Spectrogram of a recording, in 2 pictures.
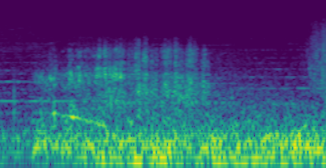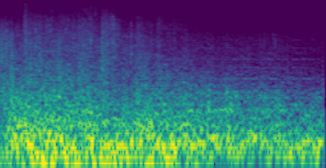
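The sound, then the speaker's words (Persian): Two launched torpedoes explode on hitting their target: a low, continuous rumbling roar swells sharply about halfway through and stays loud to the end. “اژدرها به هدف برخوردن”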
